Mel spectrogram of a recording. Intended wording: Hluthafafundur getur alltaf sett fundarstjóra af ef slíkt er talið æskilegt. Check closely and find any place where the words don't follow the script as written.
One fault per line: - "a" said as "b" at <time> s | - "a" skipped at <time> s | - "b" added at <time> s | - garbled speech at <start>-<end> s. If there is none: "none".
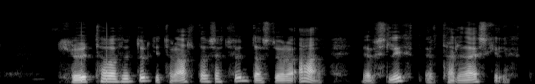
none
